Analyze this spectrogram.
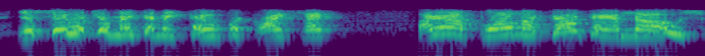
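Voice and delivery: high-pitched, aggrieved yelling; angry outburst. Real, not acted. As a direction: blame the listeners, voice climbing high. Blames listeners, repeats it angrily.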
